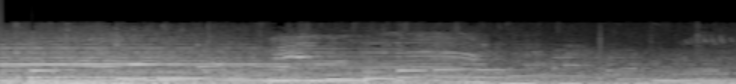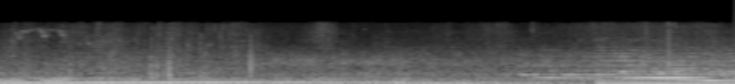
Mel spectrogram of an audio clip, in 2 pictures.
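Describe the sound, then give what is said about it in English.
An injured cat named Gus, lying on the ground under a bush by a driveway with a broken leg, lets out a drawn-out, wavering, plaintive meow early on, fairly clear, over a steady low rumbling background that continues after the cry fades. “He walks up the driveway and sees his cat lying on the ground under a bush.”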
